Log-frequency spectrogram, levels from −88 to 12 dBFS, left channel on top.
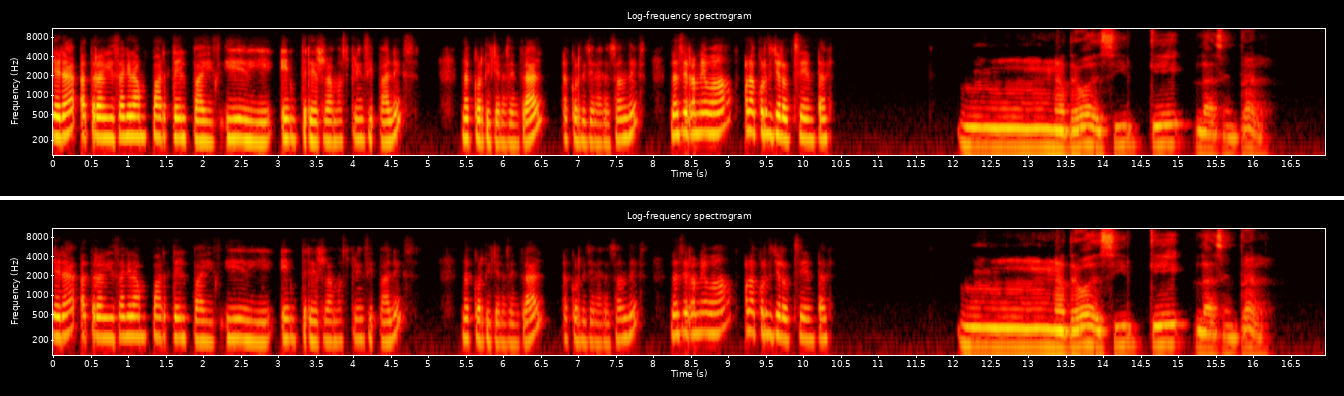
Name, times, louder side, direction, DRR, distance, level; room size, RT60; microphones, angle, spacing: voice 1, 0.0-4.8 5.2-6.5 6.8-7.8 8.2-10.4, left 6 dB, 45° left, 0.3 m, -24 dB
voice 2, 12.1-16.2, right 1 dB, 15° right, 0.7 m, -26 dB
10.5 x 3.6 x 2.9 m
head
